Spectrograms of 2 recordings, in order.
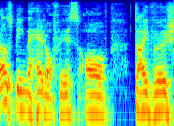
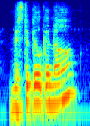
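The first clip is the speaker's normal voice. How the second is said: put-on young woman voice, much higher; 5 semitones higher than usual. Narrator voicing a young woman greeting a guest inside the club, young woman's voice. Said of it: "a young woman comes up to you and says".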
